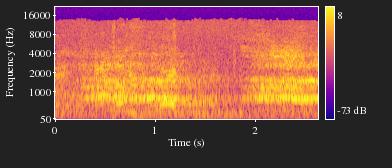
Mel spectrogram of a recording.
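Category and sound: crowd, football stadium crowd cheering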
